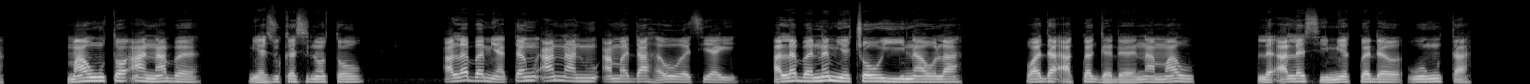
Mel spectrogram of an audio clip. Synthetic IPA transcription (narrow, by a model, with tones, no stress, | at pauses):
mã˦wu˦ŋũ˦t̪ɔ˦ʔa˦nã˦bɛ˦ | mĩ˨a˨zu˦kɛ˦si˦nɔ̃˦t̪ɔ˦wo˦ | a˨lɛ˦bɛ˦mĩ˨a˨t̪ɛ˦ŋũ˦ʔa˦nã˨nũ˦ʔa˨mɛ̃˨d̪a˦ɦɛ˨wo˦ɣɛ˨si˦a˨ji˦ | a˨lɛ˦bɛ˦nɛ̃˦mĩ˦ɛ˨t͡ʃɔ˦wo˦ji˨nã˦wo˦la˦ | wo˦a˦d̪a˦ʔa̰˨k͡pɛ˦ɡɛ˨ɖɛ˨nã˦mã˦wu˦ | lɛ˨ʔa̰˨lɛ˦si˨mĩ˦ɛ˨k͡pɛ˦ɖɛ˦wo˦ŋũ˦t̪a˦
